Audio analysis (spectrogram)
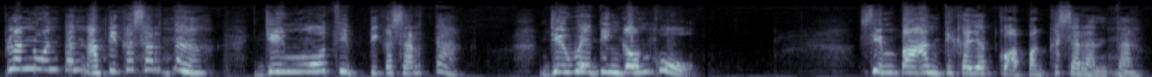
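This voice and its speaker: A wounded, nagging fiancée in an Ilocano radio drama. The voice is very high and sharp, with an Ilocano Filipino accent and a confrontational manner. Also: female voice, expressive, a little slow, long pauses, heavily acted. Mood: hurt, pleading.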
